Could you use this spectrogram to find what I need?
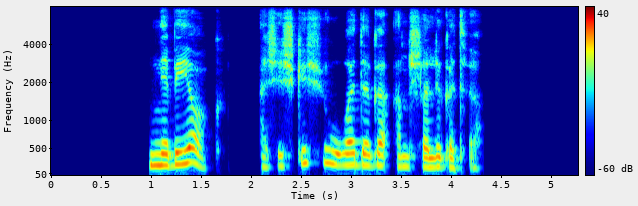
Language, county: Lithuanian, Klaipėda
